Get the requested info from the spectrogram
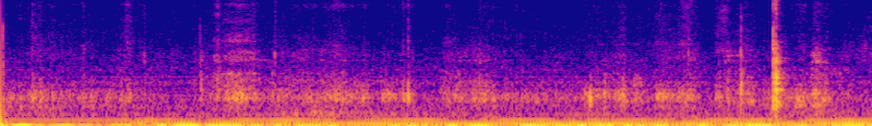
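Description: Fingers rustling and scraping a fabric scarf against card stock while pressing it into place, over a steady low hum. A sharp click comes near the end.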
